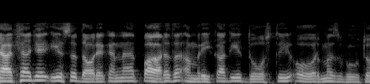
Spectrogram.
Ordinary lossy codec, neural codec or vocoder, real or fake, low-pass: none; codec, 24 kHz, 6 kbps, HILCodec; fake; 7.2 kHz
